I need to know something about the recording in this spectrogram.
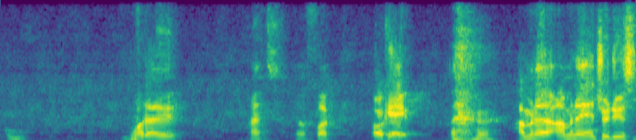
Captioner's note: laughs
